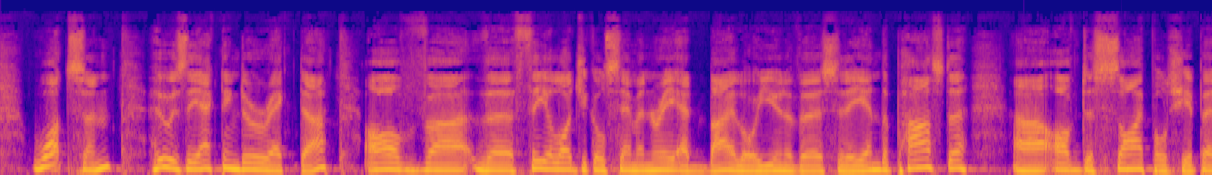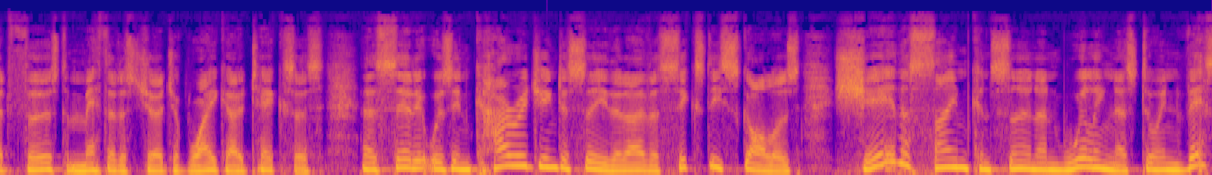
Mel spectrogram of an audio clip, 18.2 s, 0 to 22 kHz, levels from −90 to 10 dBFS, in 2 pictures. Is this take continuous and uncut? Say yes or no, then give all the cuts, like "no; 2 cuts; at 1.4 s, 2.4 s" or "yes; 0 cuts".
yes; 0 cuts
